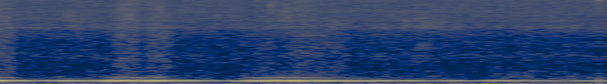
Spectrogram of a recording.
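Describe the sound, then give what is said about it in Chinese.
A tuning fork gives a steady, low, pure tone that holds for about three seconds. Its loudness swells and ebbs gently, with no other sound present. “接下来听完音叉，我们再来听一下”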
